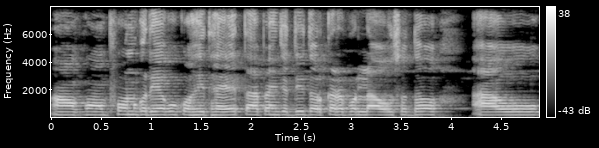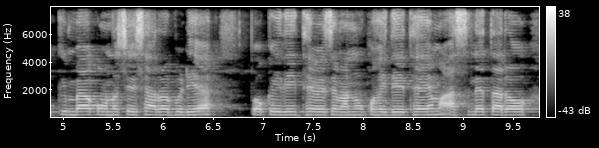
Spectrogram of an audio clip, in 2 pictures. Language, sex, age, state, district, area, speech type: Odia, female, 30-45, Odisha, Bhadrak, rural, spontaneous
